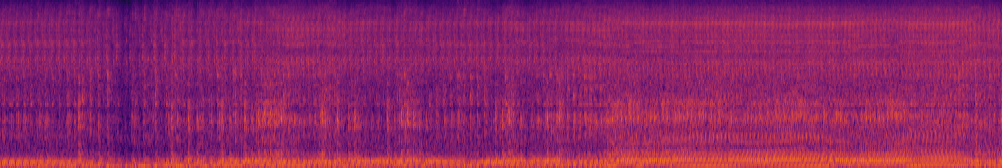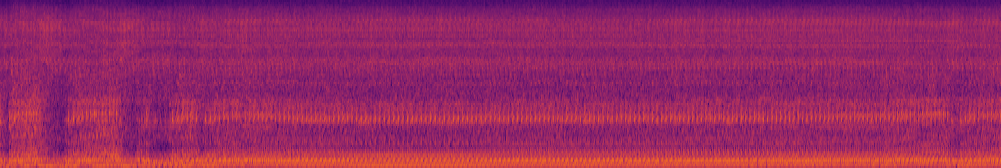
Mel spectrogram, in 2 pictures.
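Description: Kadron dune buggy's Volkswagen air-cooled flat-four engine idling steadily, just after start-up. Its note shifts slightly about a third of the way in, with a brief dip in level a little past halfway.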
